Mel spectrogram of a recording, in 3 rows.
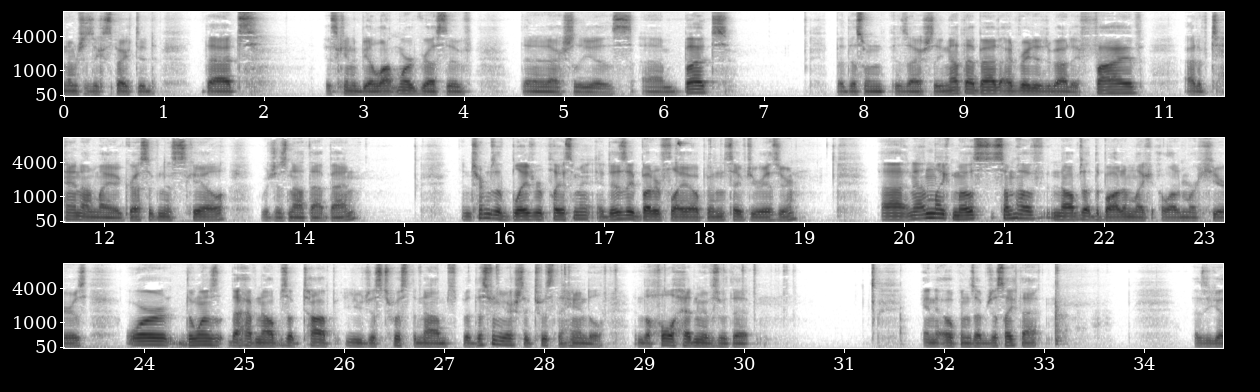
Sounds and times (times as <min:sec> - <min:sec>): Speech: 0:00.0 - 0:06.8, 0:07.7 - 0:14.6, 0:15.6 - 0:19.0, 0:19.8 - 0:30.2, 0:31.8 - 0:33.1, 0:34.5 - 0:34.7.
